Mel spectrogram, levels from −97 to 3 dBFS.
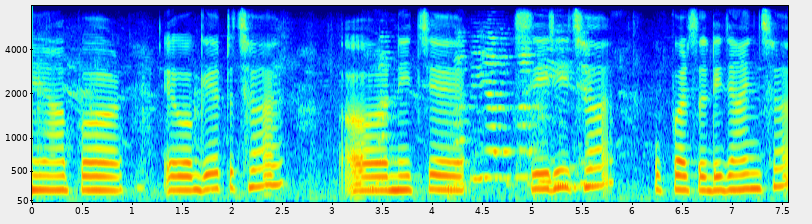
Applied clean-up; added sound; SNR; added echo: none; none; none; none.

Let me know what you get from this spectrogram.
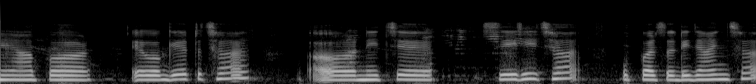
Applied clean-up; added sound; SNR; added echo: neural separator model SepFormer DNS4.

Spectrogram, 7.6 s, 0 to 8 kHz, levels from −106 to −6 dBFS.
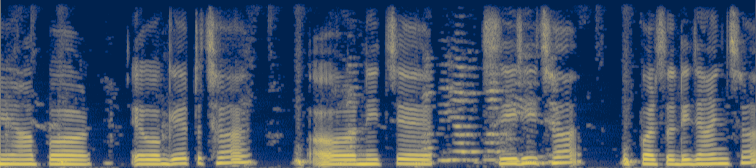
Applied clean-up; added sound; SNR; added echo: classical method spectral subtraction.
